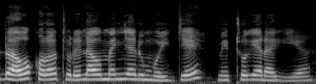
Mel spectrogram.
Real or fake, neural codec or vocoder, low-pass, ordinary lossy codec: fake; codec, 44.1 kHz, 3.4 kbps, Pupu-Codec; none; none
